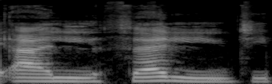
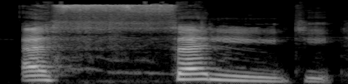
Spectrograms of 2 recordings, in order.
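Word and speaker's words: الثلج: So here we also have Thalji. I made a mistake. I read Athalaj. Athalji. As you can see, I didn't say al-thalji, but as-thalji. Pronounce the alif and jump straight to the letter, to the sound letter.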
